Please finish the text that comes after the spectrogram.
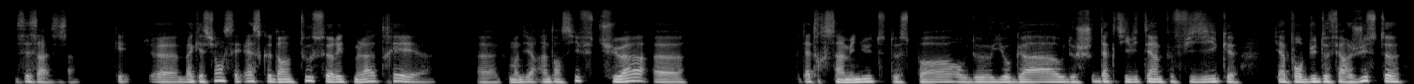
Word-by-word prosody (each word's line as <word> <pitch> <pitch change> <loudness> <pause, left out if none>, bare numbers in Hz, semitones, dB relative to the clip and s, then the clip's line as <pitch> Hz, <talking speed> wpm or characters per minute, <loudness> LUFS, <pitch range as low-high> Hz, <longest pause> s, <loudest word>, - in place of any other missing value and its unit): C'est 130 - -3
ça, 100 -4 -2
c'est 95 +2 -15
ça. 100 0 -14 0.4
Qué 115 -1 -8 0.2
heu, 110 -3 -2
ma 120 +3 0
question, 135 +8 +1
c'est, 150 -5 -3
est-ce 145 -2 -1
que 140 - -1
dans 120 -2 +3
tout 170 - 0
ce 145 - 0
rythme-là 125 +1 +2
très, 135 -2 -1
heu, 110 - -9 0.6
heu, 100 +1 -6
comment 110 -1 -1
dire? 110 0 -2
Intensif, 110 - -2
tu 130 -1 +2
as, 155 0 +2
heu 110 -1 -1 1.1
peut-être 120 0 -5
5 115 -2 +1
minutes 125 +4 +4
de 110 - -2
sport 115 +4 -2
ou 105 - -1
de 110 0 0
yoga 115 +1 +2
ou 120 - +2
de 115 0 0
ch 105 +1 -3
d'activités 130 -2 0
un 120 -2 +5
peu 115 +1 -4
physiques 120 +3 -1 0.4
qui - - -4
a 125 - +4
pour 120 +2 +4
but 130 +4 +4
de 130 - +5
faire 110 -1 +1
juste, 160 +6 +2
heu, 130 -3 +5
120 Hz, 200 wpm, -24 LUFS, 110-130 Hz, 1.1 s, un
